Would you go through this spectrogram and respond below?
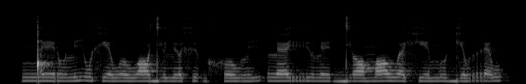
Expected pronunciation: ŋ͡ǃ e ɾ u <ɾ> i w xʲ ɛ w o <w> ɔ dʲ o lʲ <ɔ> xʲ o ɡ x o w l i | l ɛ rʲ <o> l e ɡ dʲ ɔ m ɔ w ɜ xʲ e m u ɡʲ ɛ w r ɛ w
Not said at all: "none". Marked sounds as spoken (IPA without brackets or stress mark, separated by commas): l, w, ɔ, u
